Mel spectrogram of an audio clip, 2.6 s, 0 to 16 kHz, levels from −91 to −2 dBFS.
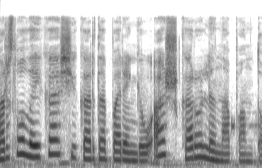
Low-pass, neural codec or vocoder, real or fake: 10.8 kHz; none; real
